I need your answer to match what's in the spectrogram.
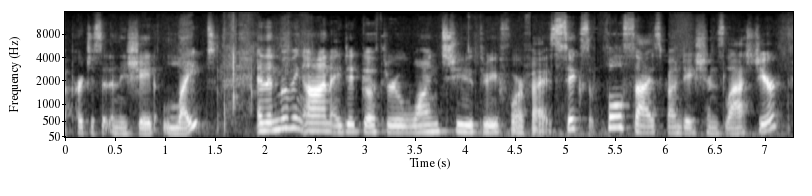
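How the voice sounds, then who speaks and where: A woman's voice: mid-range voice, creaky, slight background noise. A woman who sounds a little out of breath, chatting casually to camera as a beauty vlogger running through products. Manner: informal, conversational. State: slightly out of breath from pregnancy.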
